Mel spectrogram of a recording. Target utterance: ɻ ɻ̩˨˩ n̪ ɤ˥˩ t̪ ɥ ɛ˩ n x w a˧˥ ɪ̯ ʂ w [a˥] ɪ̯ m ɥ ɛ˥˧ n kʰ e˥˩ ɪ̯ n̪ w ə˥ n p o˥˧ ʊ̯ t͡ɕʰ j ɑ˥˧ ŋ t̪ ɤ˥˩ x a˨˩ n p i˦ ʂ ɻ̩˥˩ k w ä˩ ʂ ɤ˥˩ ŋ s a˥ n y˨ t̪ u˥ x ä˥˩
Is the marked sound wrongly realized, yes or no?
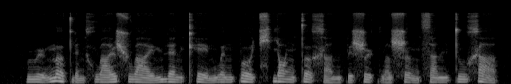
yes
